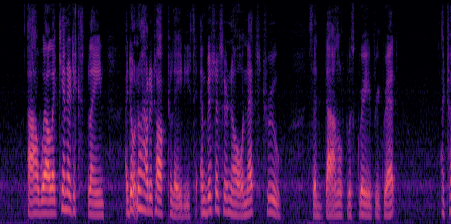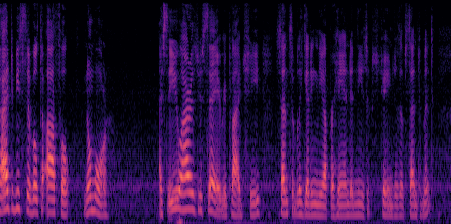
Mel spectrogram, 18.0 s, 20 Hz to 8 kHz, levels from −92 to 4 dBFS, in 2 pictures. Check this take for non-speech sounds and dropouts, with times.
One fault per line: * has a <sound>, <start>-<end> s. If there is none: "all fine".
all fine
